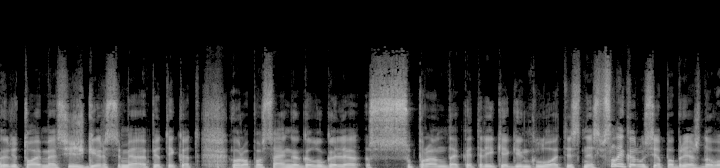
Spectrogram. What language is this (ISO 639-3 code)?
lit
